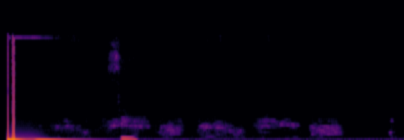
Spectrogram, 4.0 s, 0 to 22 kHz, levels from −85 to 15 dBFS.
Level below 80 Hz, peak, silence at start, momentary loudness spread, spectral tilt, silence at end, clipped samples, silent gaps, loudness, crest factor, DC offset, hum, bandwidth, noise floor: -28 dBFS; -2 dBFS; 0.05 s; 24 LU; -6.5 dB/octave; 2.75 s; under 0.1%; none; -30 LUFS; 20 dB; under 0.1%; none; 16.5 kHz; -68 dBFS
